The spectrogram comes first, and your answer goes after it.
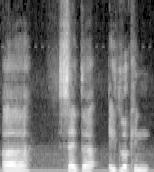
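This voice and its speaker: A man's voice: mid-range voice, slow pace. A man hosting a casual football podcast, talking in a hesitant, jokey way as he thinks aloud. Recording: hum and steady background noise.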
